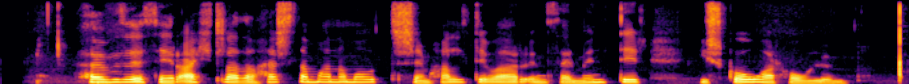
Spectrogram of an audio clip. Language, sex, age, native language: Icelandic, female, 18-19, Icelandic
